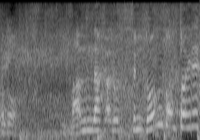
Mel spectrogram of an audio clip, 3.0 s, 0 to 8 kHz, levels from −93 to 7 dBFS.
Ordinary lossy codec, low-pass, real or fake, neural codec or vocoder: none; 7.2 kHz; fake; codec, 24 kHz, 3 kbps, HILCodec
